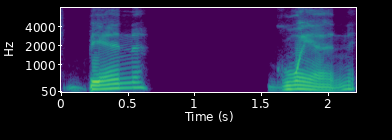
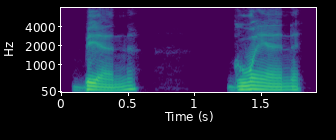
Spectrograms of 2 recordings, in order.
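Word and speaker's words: Binh Nguyen: Okay, it's Ben Gwyn. And it's spelled I swear to you. B I N H Ben Gwyn. N G U Y E N.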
